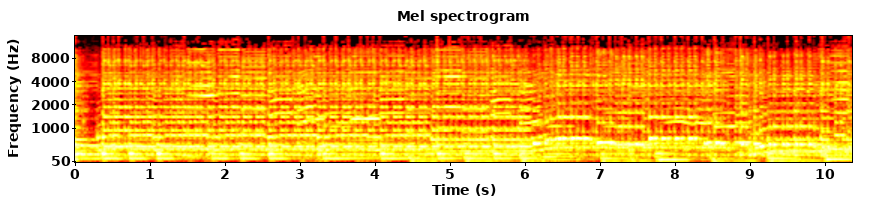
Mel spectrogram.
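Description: Live acoustic trio playing an instrumental: harmonica carrying the melody over a strummed ukulele and a plucked upright bass line that changes note on the beat.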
